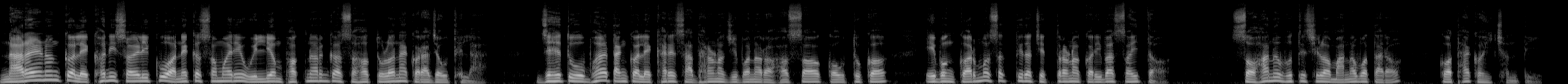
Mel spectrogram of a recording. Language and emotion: Odia, neutral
